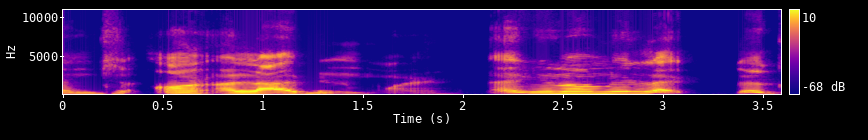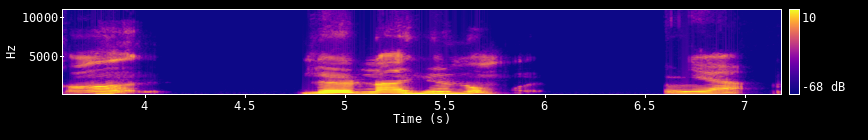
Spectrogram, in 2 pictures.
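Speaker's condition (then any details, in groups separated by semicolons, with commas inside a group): Cerebral palsy; mild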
